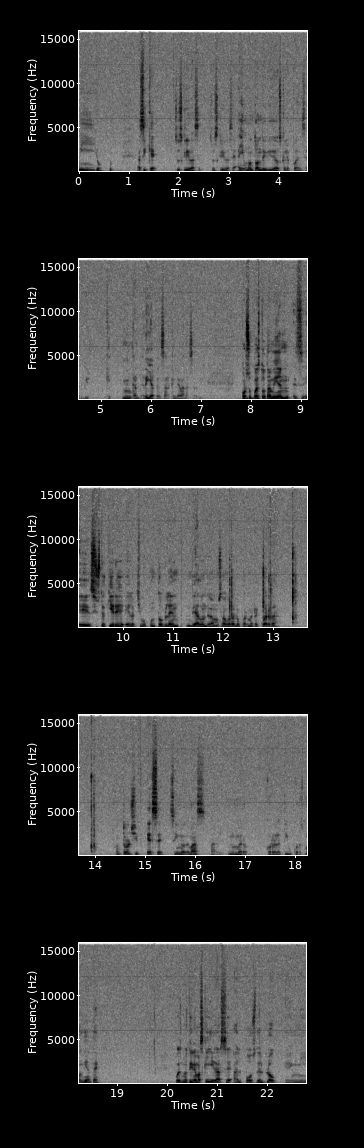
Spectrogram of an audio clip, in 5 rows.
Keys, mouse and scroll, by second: 12.7 ctrl+shift+s, 13.3 ctrl+shift+KP_Add, 13.9 KP_Enter.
